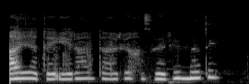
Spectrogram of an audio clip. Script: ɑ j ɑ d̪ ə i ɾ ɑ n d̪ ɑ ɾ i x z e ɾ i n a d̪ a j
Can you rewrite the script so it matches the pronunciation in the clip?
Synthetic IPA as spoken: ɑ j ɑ d̪ ə i ɾ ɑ n t̪ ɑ ɾ i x z a ɾ i n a d̪ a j

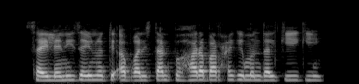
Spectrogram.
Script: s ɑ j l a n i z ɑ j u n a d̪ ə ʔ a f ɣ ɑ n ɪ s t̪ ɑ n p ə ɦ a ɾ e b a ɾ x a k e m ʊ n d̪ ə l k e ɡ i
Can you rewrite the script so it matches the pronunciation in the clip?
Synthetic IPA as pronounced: s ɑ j l a n i z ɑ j u n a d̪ ə ʔ a f ɣ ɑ n ɪ s t̪ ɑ n p ə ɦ a ɾ a b a ɾ x a k e m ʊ n d̪ ə l k e ɡ i

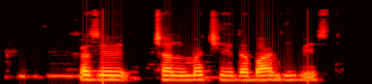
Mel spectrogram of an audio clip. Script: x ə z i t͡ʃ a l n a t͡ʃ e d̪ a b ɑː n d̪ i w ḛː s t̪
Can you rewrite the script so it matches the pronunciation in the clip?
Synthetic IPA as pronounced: x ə z e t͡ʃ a l m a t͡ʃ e d̪ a b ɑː n d̪ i w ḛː s t̪

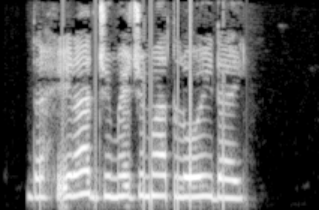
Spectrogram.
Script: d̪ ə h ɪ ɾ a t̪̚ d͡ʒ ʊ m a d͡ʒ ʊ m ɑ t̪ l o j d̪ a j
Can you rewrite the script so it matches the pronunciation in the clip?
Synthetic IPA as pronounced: d̪ ə h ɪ ɾ ɑ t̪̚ d͡ʒ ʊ m e d͡ʒ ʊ m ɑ t̪ l o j d̪ a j

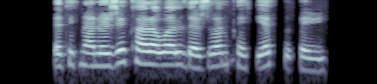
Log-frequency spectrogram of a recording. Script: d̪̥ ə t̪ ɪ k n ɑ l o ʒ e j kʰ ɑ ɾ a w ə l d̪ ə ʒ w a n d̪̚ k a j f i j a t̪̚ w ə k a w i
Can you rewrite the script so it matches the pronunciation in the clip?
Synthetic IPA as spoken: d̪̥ ə t̪ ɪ k n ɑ l o ʒ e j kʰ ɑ ɾ a w ə l d̪ ə ʒ w a n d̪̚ k a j f i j a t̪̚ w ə k a w i

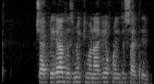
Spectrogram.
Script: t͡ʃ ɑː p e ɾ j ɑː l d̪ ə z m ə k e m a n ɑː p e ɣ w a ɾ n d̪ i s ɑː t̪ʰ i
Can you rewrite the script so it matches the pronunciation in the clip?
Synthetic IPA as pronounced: t͡ʃ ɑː p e ɾ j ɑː l d̪ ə z m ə k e m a n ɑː b e x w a n d̪ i s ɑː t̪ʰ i

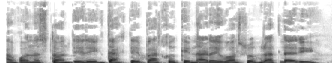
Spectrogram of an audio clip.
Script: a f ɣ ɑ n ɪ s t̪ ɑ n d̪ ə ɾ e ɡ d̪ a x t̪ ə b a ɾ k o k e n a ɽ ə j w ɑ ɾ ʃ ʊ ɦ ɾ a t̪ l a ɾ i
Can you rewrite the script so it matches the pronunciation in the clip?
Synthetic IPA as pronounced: a f ɣ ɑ n ɪ s t̪ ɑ n d̪ ə ɾ e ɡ d̪ a x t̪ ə b a ɾ x o k e n a ɽ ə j w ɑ l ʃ ʊ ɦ ɾ a t̪ l a ɾ i

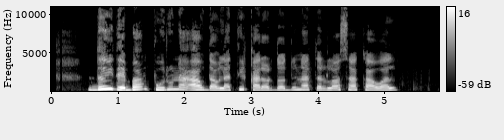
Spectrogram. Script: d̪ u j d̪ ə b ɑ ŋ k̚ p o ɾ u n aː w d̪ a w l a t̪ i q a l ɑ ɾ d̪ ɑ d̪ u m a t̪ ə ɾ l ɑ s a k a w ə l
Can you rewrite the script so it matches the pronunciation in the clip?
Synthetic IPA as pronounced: d̪ u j d̪ ə b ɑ ŋ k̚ p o ɾ u n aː w d̪ a w l a t̪ i q a ɾ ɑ ɾ d̪ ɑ d̪ u n a t̪ ə ɾ l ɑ s a k a w ə l

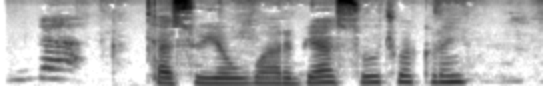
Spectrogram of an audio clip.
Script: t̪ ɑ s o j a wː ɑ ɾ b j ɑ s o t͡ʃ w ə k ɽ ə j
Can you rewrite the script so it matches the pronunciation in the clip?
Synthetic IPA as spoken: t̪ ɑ s o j a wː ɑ ɾ b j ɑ s o t͡ʃ w ə k ɽ ə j

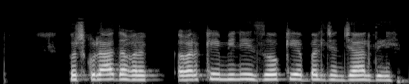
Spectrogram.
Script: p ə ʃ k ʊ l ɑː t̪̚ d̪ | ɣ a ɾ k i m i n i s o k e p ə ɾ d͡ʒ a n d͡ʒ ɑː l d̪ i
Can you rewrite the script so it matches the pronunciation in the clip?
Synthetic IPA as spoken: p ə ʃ k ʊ l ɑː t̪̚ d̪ | ɣ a ɾ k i m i n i z o k e b ə l d͡ʒ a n d͡ʒ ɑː l d̪ i

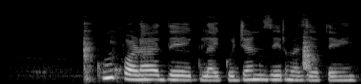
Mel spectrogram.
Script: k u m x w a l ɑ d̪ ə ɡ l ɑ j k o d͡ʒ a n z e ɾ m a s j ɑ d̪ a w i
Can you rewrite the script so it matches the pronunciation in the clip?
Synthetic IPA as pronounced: k u m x w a ɽ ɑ d̪ ə ɡ l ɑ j k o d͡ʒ a n z e ɾ m a z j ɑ t̪ a w i

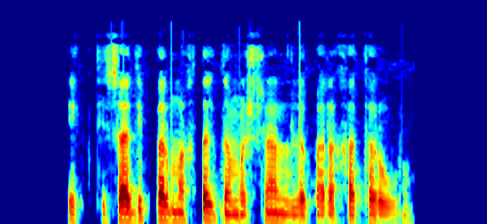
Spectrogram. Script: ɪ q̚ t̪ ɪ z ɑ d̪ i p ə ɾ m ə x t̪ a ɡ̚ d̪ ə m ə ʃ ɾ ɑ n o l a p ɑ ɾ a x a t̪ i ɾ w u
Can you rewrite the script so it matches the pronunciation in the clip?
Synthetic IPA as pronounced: ɪ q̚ t̪ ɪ s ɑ d̪ i p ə ɾ m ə x t̪ a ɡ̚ d̪ ə m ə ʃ ɾ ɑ n o l a p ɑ ɾ a x a t̪ a ɾ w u

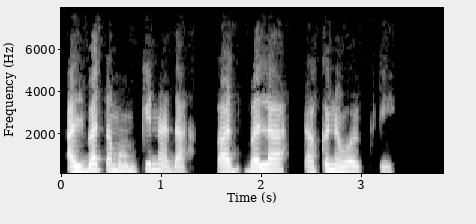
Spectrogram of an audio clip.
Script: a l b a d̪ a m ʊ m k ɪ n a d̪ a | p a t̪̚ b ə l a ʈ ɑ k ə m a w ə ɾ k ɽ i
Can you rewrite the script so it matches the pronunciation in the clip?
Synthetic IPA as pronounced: a l b a t̪ a m ʊ m k ɪ n a d̪ a | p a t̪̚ b ə l a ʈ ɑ k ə n a w ə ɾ k ɽ i

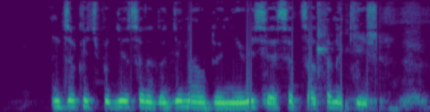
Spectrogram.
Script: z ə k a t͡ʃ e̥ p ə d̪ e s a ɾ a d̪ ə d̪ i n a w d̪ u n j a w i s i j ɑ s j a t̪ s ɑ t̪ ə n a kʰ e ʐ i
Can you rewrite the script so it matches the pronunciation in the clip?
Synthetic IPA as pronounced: z ə k a t͡ʃ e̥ p ə d̪ e s a ɾ a d̪ ə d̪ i n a w d̪ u n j a w i s i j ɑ s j a t̪ s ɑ t̪ ə n a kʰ e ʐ i

